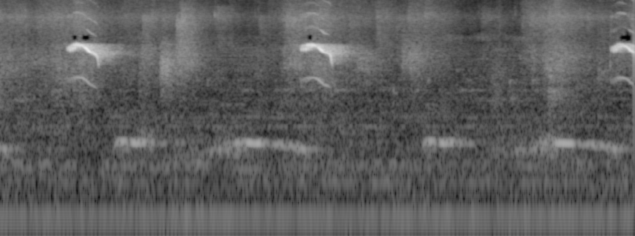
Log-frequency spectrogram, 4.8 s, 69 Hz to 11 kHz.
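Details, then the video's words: Javan grey-throated white-eye used as a lure to provoke other birds: sharp, high whistled notes with a downward slur, repeated about every 1.7 seconds, with a steady low hum underneath. "Opior jawa buka paruh ngalas Untuk pancingan"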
